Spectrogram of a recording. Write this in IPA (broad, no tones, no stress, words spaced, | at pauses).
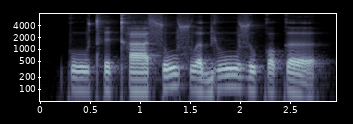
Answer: kuːtʰekʰa su sʷɜbʲuː zukɔkɜ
